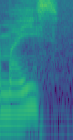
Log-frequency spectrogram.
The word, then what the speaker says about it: maíz: explicación, es la palabra maíz. En la palabra maíz nosotros vamos a tener que la I hace su propia sílaba y se separa de la A.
